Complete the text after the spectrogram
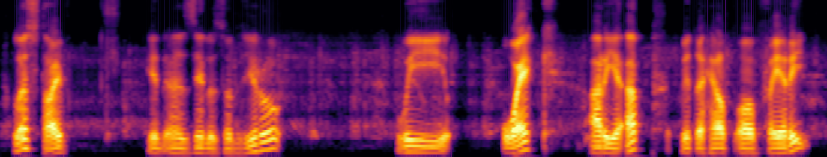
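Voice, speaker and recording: The man's voice sits at a fairly low pitch with ordinary variation. He speaks at a very slow pace with long, frequent pauses. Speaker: gaming commentator. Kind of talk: let's play commentary.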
